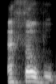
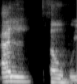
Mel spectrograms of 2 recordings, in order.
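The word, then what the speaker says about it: الثوب: For example, if you have the word athawbu, which means the garment. So this lam here is not pronounced. You will say athawbu, athawbu. The alif will join directly to the tha, and the rest of the word will be pronounced thereafter. Athawbu. You cannot say al-thawbu. You cannot pronounce the lam.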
